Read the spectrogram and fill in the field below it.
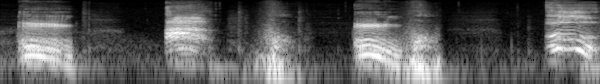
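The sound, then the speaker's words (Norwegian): A voice imitates a tennis player's grunts on a shot, giving four loud, strained vocal bursts in a steady rhythm, each rising and falling, with short silences between them. “Ja, men det er, det er tennislyd.”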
